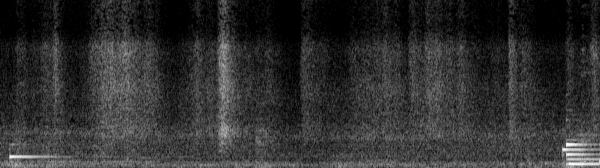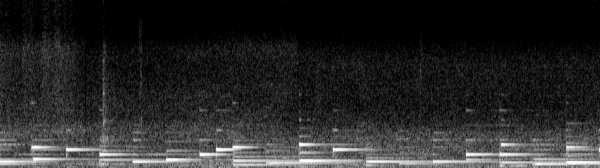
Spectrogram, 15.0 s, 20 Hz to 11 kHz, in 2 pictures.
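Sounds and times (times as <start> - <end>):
piano note: 0.0 - 3.8, 7.0 - 15.0
steady hiss: 0.0 - 15.0
soft brushing swishes: 0.2 - 6.6.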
